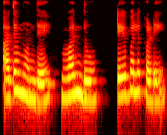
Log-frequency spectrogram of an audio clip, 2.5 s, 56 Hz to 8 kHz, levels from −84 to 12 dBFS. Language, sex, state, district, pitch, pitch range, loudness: Kannada, female, Karnataka, Belgaum, 215 Hz, 200-245 Hz, -14 LUFS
